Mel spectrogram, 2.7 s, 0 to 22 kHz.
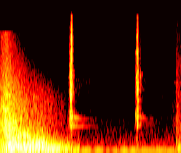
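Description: A clock showing 10:30 ticks slowly and steadily, about one crisp click per second, following a brief fading whoosh at the start. The ticks stand alone with no voices.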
